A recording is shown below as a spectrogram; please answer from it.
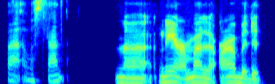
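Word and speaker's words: نعم العبد: Nah, ni'mal abd. Jadi si ba-nya dulu dipantulkan, baru dalnya, dua-duanya.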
